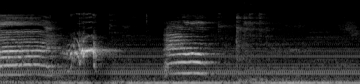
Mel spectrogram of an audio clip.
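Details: Funny talking blue-fronted amazon parrot: harmonic, voice-like syllables with a squeaky wobble, a second drawn-out sound, then a fainter one, over a constant tonal hum and low background noise.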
